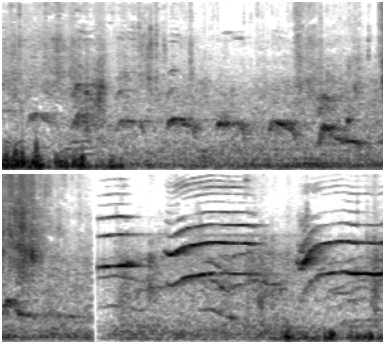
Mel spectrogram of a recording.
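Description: Water sloshing in a plastic bowl, with faint short squeaks. After a sudden cut about three seconds in, newborn puppies squeal in loud, high-pitched, arching cries, several in quick succession.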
